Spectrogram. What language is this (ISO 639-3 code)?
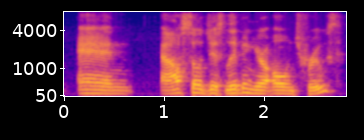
eng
